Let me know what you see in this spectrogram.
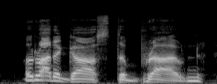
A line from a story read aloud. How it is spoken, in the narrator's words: laughed Saruman, and he no longer concealed his scorn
